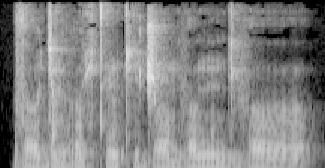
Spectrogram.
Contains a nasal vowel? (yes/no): yes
